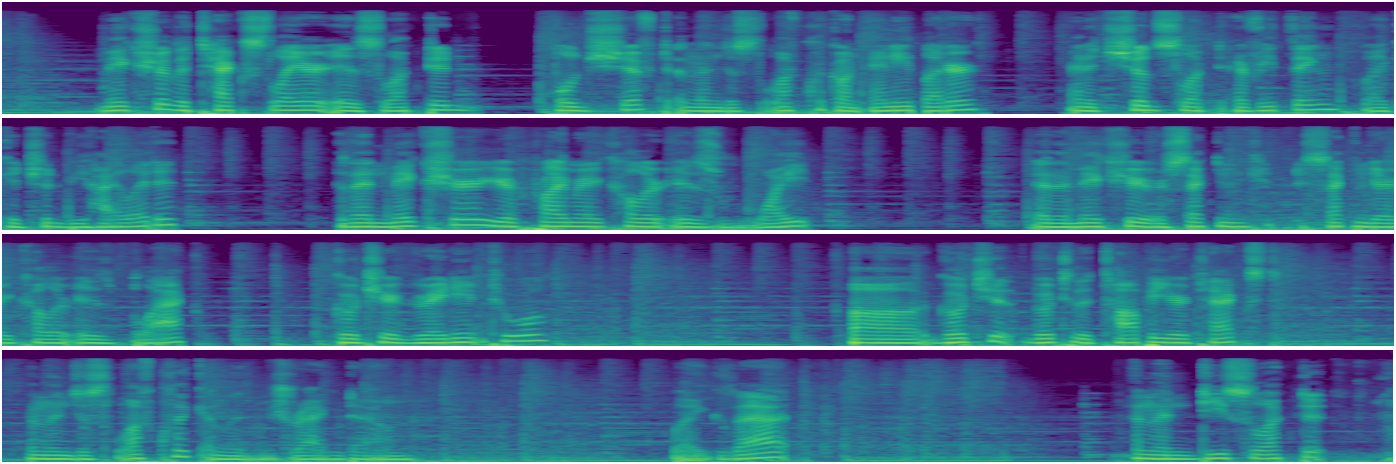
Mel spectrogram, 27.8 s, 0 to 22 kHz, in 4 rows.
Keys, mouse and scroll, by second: 4.5 shift+click, 11.3 click, 16.7 click, 16.9 click, 21.5-27.5 drag.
